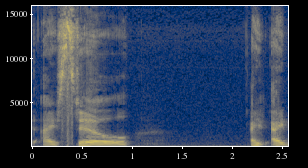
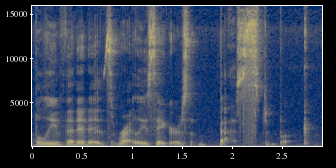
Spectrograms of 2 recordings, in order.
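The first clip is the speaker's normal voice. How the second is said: a confiding whisper; whispered aside; 7 semitones lower, 8 dB quieter than usual. Real, not acted. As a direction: lean in and whisper it like a secret. Confiding verdict on author.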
